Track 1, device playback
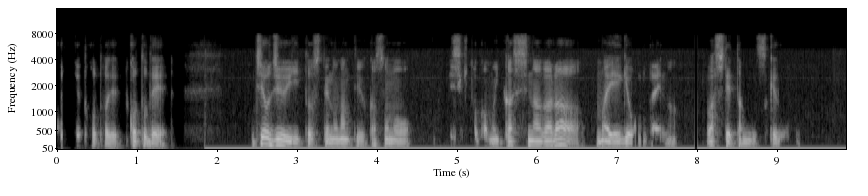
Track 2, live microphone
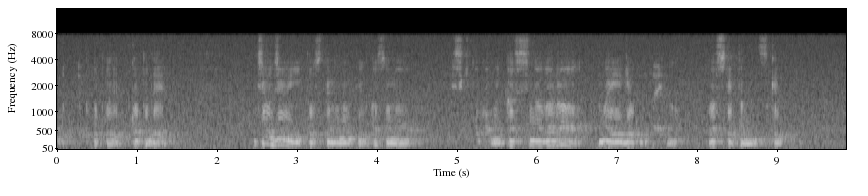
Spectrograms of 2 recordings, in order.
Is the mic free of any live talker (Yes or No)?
Yes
